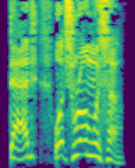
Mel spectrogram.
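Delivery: high, loud panicked question; alarmed child. A narrator's reading. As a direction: cry out to Dad in alarm. Frightened child asks father about mother.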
